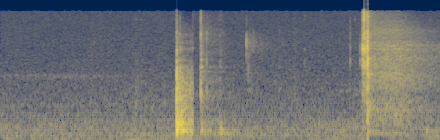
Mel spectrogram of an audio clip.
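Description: Aluminium beer can (Karbach Hopadillo IPA) set down on a wooden table with a sharp tap about a second in, then its pull-tab cracked open with a sharp click and a short hiss of escaping gas near the end.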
